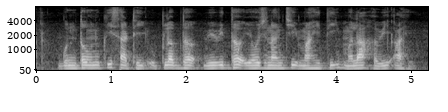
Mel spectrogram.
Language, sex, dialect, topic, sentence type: Marathi, male, Northern Konkan, banking, question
